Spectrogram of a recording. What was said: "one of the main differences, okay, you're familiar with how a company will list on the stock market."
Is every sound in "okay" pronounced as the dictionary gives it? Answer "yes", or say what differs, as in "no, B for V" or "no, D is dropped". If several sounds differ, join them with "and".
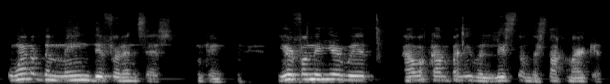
yes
